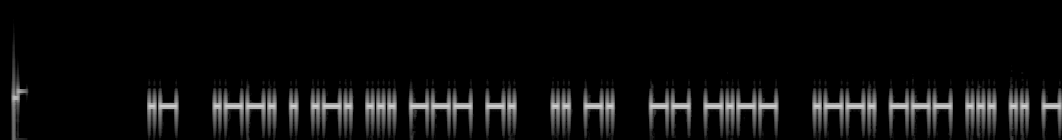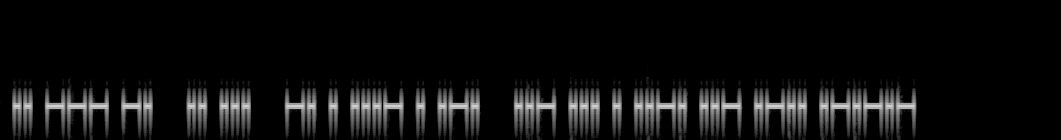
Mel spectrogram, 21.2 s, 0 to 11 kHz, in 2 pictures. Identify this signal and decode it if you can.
Morse code, heard as a keyed tone, about 22 wpm, 700 Hz. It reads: A PERSON IN MY POSITION IS NEVER USEFUL.
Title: Sentences from Top 1000 Words - Review Part 4 - 22wpm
